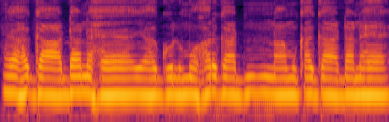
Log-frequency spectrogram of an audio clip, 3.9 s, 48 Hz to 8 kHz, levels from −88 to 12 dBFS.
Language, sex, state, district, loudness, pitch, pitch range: Hindi, male, Jharkhand, Deoghar, -12 LUFS, 155 Hz, 150-160 Hz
